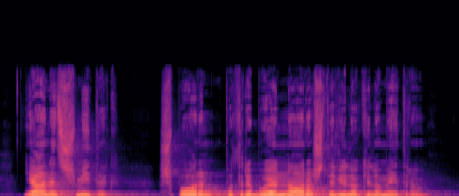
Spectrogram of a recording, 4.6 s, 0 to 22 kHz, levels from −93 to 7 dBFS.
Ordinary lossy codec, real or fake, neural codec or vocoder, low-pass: none; real; none; 14.4 kHz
